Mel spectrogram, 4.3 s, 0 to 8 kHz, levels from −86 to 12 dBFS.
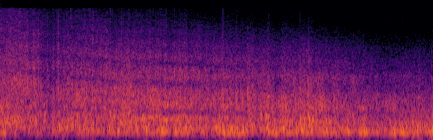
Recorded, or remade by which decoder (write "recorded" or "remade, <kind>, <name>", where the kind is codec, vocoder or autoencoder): recorded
